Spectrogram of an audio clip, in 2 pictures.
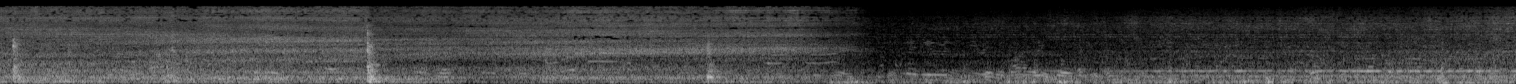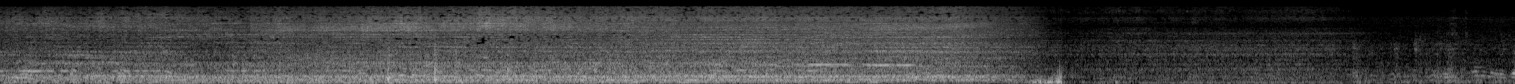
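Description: BR Standard Class 4 tank steam locomotive at close range, with a loud hiss of escaping steam for the first eight seconds or so. After that the sound cuts to a quieter, more distant mix.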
